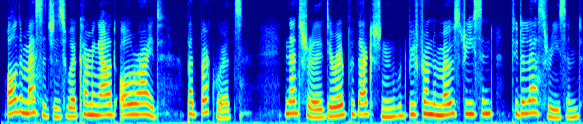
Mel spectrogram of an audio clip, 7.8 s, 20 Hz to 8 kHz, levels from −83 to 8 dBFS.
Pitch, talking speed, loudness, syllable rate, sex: 245 Hz, 175 wpm, -15 LUFS, 5.5 syllables/s, female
